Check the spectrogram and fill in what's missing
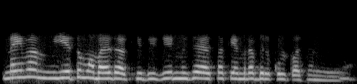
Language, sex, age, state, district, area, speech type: Hindi, female, 60+, Madhya Pradesh, Balaghat, rural, conversation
